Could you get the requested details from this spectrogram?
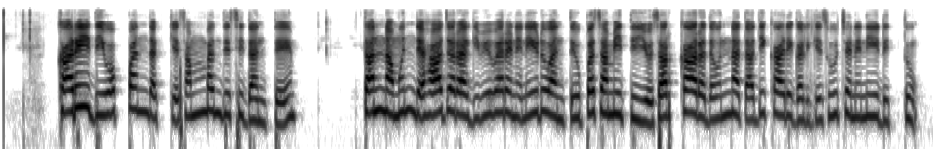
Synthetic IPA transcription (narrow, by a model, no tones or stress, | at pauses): kʰɐɾiːd̪iopːɐnd̪ɐkːe̞sɐmbɐnd̪ʱisid̪ɐnt̪e̞ | t̪ɐnːɐmund̪e̞ɦaːd͡ʒɐɾaːɡiʋiʋɐɾɐne̞niːɽuʋɐnt̪eupɐsɐmit̪ijusɐɾkaːɾɐd̪ɐunːɐt̪ɐːd̪ʱikaːɾiɡɐɭiɡe̞suːt͡ʃɐne̞niːɽit̪ːu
